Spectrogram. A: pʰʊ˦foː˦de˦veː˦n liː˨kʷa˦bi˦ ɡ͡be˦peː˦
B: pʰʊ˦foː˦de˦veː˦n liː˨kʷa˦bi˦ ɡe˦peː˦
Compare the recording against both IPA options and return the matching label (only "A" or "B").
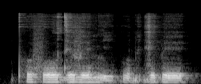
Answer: B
